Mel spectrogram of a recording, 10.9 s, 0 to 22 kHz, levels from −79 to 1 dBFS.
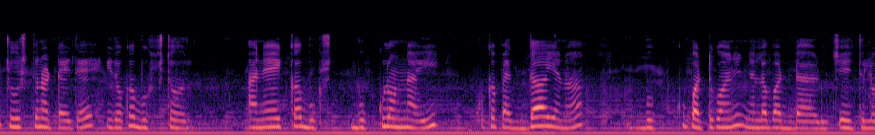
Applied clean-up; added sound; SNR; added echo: none; Musical instrument; 8 dB; none.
